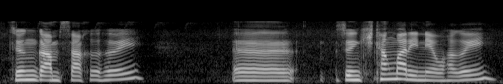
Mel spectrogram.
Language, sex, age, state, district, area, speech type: Bodo, female, 45-60, Assam, Udalguri, rural, spontaneous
